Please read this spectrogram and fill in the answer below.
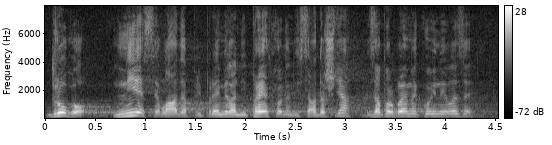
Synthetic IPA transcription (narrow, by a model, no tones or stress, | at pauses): d̪ɾuɡo̞nije̞se̞ʋlˠaːd̪apɾipɾe̞ːmilˠanipɾe̞ːt̪xo̞d̪nanisa̰d̪aʃɲazapɾoble̞ːmeko̞jinelˠeze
